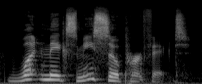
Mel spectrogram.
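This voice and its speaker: Guy doing a hyper teen ninja boy for a story, brash n informal, highish voice. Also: slow, heavily acted. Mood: puzzled. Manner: excitable, argumentative, informal. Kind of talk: storybook-style character reading.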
